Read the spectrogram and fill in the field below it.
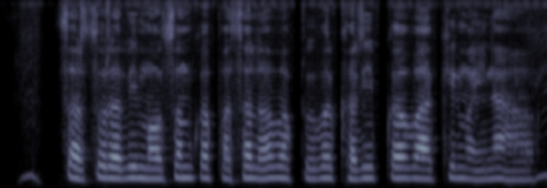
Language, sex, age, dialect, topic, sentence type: Bhojpuri, male, 25-30, Western, agriculture, question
